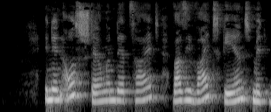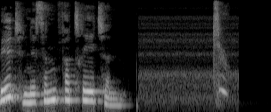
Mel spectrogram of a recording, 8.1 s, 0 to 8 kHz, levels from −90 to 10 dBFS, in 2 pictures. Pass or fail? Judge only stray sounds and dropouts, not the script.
fail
